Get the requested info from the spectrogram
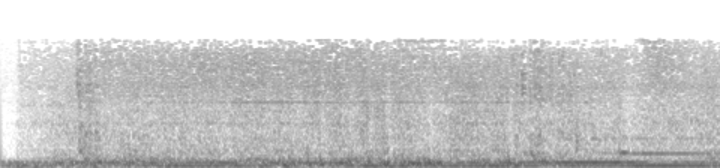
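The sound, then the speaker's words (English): Computer-controlled robotic welding arms in a car factory, welding two places, one arm above and one below: a steady, loud mechanical drone with deep humming tones and a constant whir, a brief higher whine joining near the end, no voices. “The computer tells the machine to weld only those two places. One arm welds above and one arm welds below.”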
